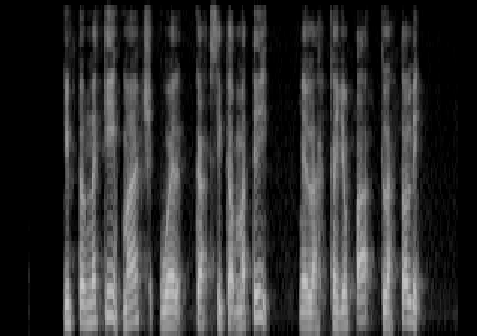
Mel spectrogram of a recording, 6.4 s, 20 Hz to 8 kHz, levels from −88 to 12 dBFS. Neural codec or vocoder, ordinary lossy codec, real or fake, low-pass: codec, 16 kHz, 4 kbps, FunCodec, trained on Chinese and English, 50 frames a second; Opus, 64 kbps; fake; 7.2 kHz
